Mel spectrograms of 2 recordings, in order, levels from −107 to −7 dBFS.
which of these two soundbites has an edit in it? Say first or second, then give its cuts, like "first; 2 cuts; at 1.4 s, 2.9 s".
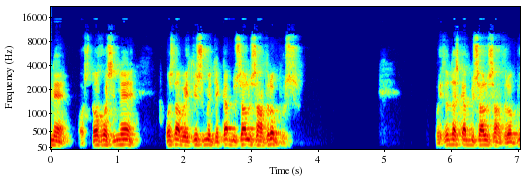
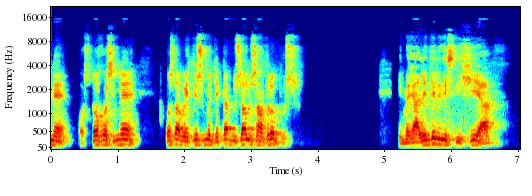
second; 1 cut; at 5.1 s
